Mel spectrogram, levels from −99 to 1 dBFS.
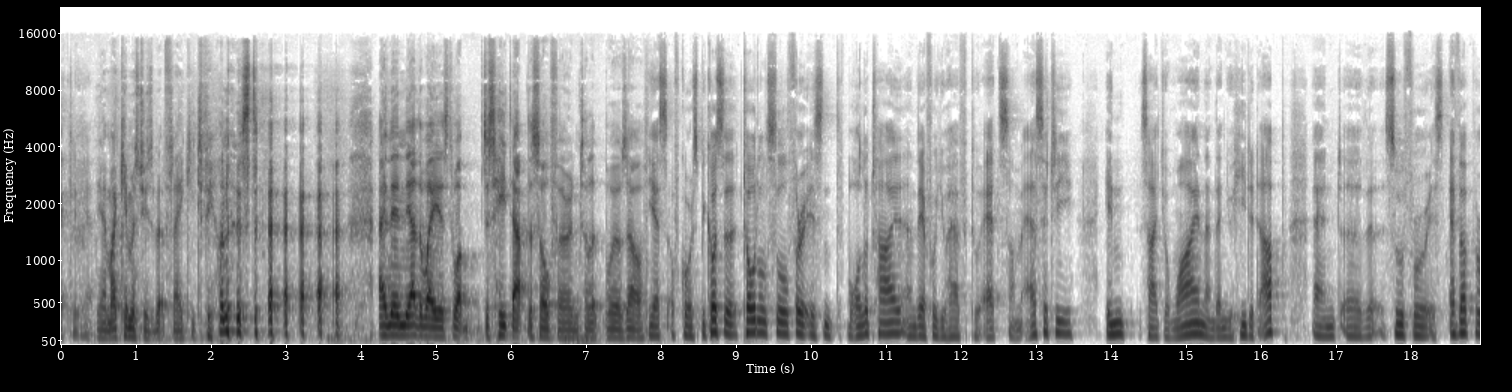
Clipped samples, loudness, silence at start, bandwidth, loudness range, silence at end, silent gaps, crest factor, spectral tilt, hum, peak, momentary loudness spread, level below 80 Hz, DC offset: under 0.1%; -21 LUFS; 0 s; 16 kHz; 9 LU; 0 s; none; 20 dB; -5 dB/octave; none; 0 dBFS; 13 LU; -50 dBFS; under 0.1%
